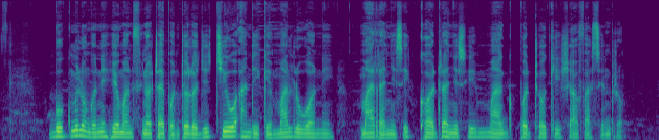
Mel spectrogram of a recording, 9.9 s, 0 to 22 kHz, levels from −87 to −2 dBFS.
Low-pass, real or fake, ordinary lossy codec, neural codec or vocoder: none; real; none; none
